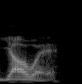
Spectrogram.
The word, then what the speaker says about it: Yahweh: And it's this thought that Jewish rabbis associate the name of God with the letters YHWH, pronounced Yahweh, we think, with every breath that you take.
